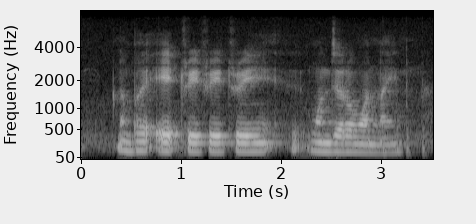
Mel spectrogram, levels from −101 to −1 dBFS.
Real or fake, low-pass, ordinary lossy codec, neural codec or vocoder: real; 7.2 kHz; AAC, 48 kbps; none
